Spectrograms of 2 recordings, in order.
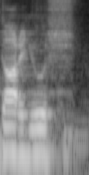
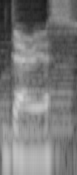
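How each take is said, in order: First: The name is said the Persian way. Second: The name is said the English way. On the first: This is how Iranians say the name. "Iranians pronounce it Dariush" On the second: This is not how Iranians say the name. "not Darius"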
